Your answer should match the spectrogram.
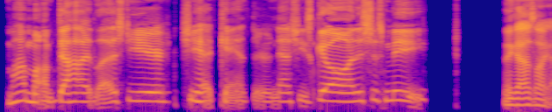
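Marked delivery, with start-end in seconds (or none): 0.1-4.2 high, slow, mournful self-pity; mournful jumper. Retold or imitated. Jumper tells the passerby his mother died, high mournful. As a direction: mope through the sad list.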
